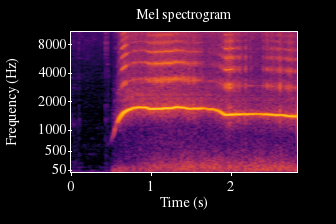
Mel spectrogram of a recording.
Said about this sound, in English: I just wanted to put the whistle in. I wanted to put the whistle in there.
